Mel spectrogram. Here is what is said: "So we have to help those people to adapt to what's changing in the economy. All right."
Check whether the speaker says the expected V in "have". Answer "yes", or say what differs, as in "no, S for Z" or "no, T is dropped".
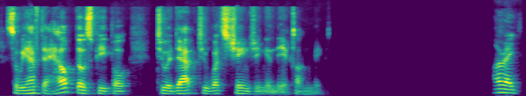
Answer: no, F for V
